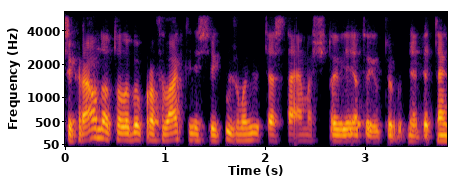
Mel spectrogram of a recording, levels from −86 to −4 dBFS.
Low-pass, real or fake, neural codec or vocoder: 5.4 kHz; fake; vocoder, 22.05 kHz, 80 mel bands, Vocos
